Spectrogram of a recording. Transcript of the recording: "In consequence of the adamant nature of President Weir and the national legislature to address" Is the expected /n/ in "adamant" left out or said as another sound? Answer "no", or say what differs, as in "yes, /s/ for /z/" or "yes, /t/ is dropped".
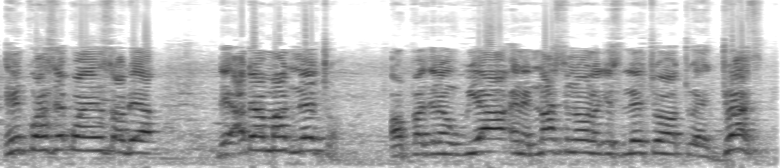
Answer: yes, /n/ is dropped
